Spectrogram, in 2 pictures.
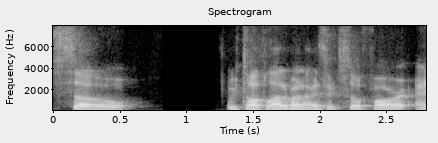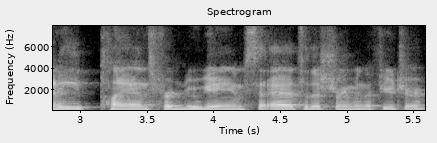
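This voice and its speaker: A man with a normal speaking voice talks at a fairly quick pace and fairly high pitch. His intonation is fairly even, on a very clean recording with a silent background. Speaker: podcast host. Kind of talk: casual interview.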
